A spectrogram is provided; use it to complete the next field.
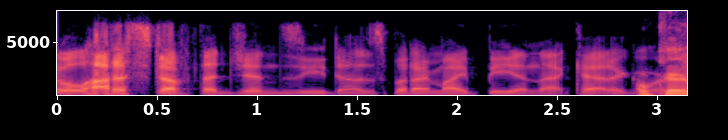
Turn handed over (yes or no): yes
